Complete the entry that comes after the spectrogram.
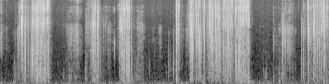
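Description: A clear, crinkled, thin, hollow plastic magic balloon bubble about the size of a fist is held beside the mic and tapped and scratched with long nails. It gives bursts of bright, dry crinkling and crunching scratches, with short taps in between and no ring afterward.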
